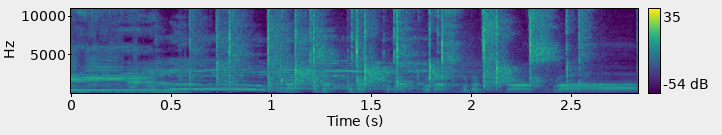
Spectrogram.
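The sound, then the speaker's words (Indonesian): A clapping sound effect: a run of sharp, rapid hand claps at an uneven rhythm, with a steady voice sounding underneath throughout. “Ini kita tepuk tangan orang-orang bener nggak?”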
